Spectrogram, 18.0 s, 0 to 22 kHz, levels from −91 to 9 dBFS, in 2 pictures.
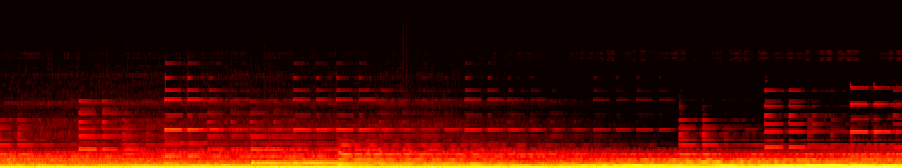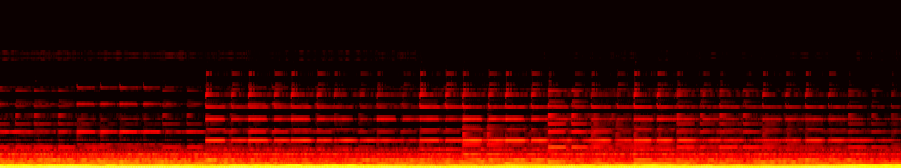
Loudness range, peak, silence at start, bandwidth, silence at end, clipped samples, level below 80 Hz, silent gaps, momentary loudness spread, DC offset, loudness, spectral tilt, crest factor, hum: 5 LU; 0 dBFS; 0 s; 5.4 kHz; 0 s; under 0.1%; -18 dBFS; none; 6 LU; under 0.1%; -15 LUFS; -11 dB/octave; 12 dB; none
